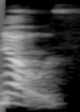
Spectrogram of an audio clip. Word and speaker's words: knows: today we're gonna do two words that sound the same but they mean totally different things and it's nose and nose so it's kind of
